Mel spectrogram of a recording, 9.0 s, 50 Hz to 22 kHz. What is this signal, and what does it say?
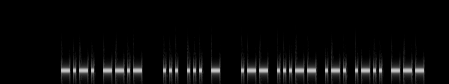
Morse code, heard as a keyed tone, about 20 wpm, 700 Hz. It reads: CQ SST W3RLO
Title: K1USN SST QSO Practice - 20wpm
